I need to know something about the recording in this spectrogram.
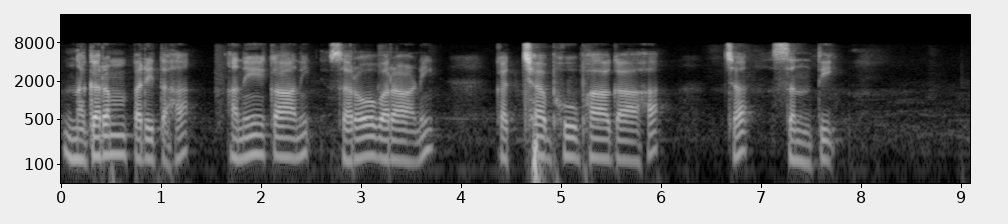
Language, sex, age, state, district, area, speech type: Sanskrit, male, 18-30, Karnataka, Chikkamagaluru, urban, read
